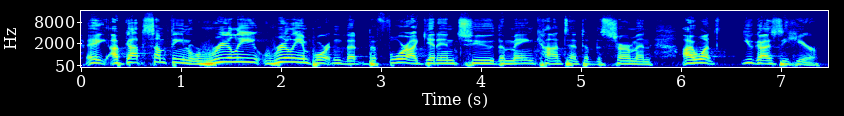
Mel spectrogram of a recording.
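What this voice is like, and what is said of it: Sick, cracking voice. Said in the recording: “You probably can hear in my voice a little, you're probably thinking, wow, did ... go through puberty? ... I'm a little under the weather today”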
